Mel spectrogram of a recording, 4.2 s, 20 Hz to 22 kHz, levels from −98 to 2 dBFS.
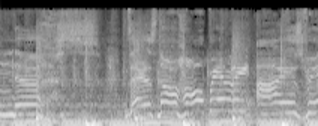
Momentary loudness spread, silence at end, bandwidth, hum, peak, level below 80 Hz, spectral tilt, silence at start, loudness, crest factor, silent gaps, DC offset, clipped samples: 2 LU; 0 s; 17 kHz; none; 0 dBFS; -18 dBFS; -4 dB/octave; 0 s; -14 LUFS; 14 dB; none; under 0.1%; under 0.1%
